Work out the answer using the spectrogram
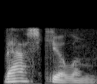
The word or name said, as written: vasculum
